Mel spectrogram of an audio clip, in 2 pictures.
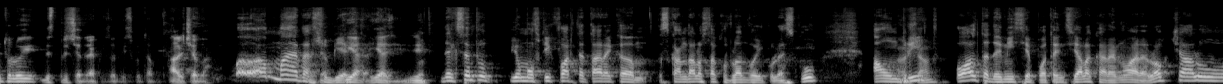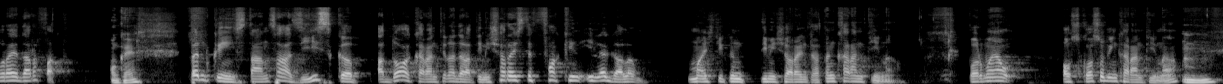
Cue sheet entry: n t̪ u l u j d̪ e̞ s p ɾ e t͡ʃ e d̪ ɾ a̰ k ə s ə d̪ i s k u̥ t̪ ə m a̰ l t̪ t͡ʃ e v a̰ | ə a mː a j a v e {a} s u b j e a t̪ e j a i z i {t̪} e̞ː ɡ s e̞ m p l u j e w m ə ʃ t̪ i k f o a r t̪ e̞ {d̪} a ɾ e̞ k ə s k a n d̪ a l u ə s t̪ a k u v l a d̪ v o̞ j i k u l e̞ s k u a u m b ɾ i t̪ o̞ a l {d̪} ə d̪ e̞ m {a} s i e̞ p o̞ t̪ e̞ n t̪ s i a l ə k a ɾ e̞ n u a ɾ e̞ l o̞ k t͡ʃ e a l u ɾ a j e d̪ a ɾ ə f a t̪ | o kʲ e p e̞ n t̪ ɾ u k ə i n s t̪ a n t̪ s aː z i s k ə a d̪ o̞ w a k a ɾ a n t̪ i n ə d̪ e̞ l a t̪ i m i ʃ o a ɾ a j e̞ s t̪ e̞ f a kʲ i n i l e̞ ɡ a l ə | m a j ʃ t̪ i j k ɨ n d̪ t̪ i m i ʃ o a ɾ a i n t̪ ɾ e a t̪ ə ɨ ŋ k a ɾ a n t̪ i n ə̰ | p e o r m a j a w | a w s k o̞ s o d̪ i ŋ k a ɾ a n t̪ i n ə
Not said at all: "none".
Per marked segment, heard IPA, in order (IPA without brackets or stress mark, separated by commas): a, d̪, t̪, t̪, i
